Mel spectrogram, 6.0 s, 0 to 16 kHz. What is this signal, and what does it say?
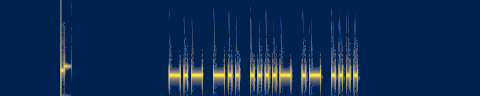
Morse code, heard as a keyed tone, about 25 wpm, 700 Hz. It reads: KD4AH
